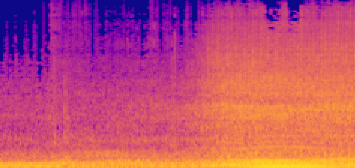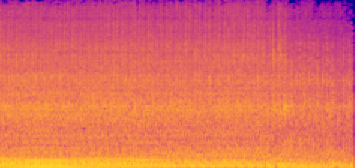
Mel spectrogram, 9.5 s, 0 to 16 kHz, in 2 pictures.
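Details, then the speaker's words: 2004 Ford F-150 5.4L 3-valve V8 under light acceleration, VCT solenoid duty cycle about 40%, around 900–1,200 rpm: quick rattle about four per second that swells with revs; cam phaser oscillation that stops on lift-off. "I let off it turn off a noise goes away again and these turn on around 900 rpms or so you hear this most around 900 to 1,200 rpms"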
